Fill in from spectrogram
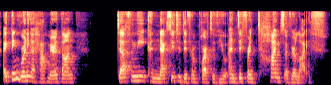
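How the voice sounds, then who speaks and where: A woman's voice: fairly low pitch, a little fast. A woman in her forties, born in Peru and raised in Miami, hosting a casual interview and talking in a chatty way full of fillers. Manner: chatty, lots of fillers, frequent "right?" and "you know". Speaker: podcast host.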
